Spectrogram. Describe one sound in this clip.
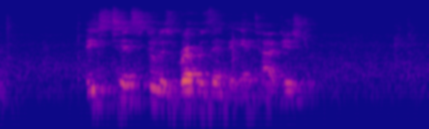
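A man speaks calmly into a microphone over a loudspeaker in a large room.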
